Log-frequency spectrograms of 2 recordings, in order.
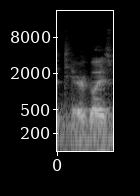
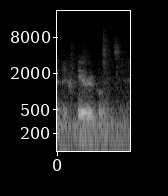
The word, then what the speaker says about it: pterygoids: I really think it's just pronounced the pterygoids, but I like saying the pterygoids, like the pterodactyl and everything else.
